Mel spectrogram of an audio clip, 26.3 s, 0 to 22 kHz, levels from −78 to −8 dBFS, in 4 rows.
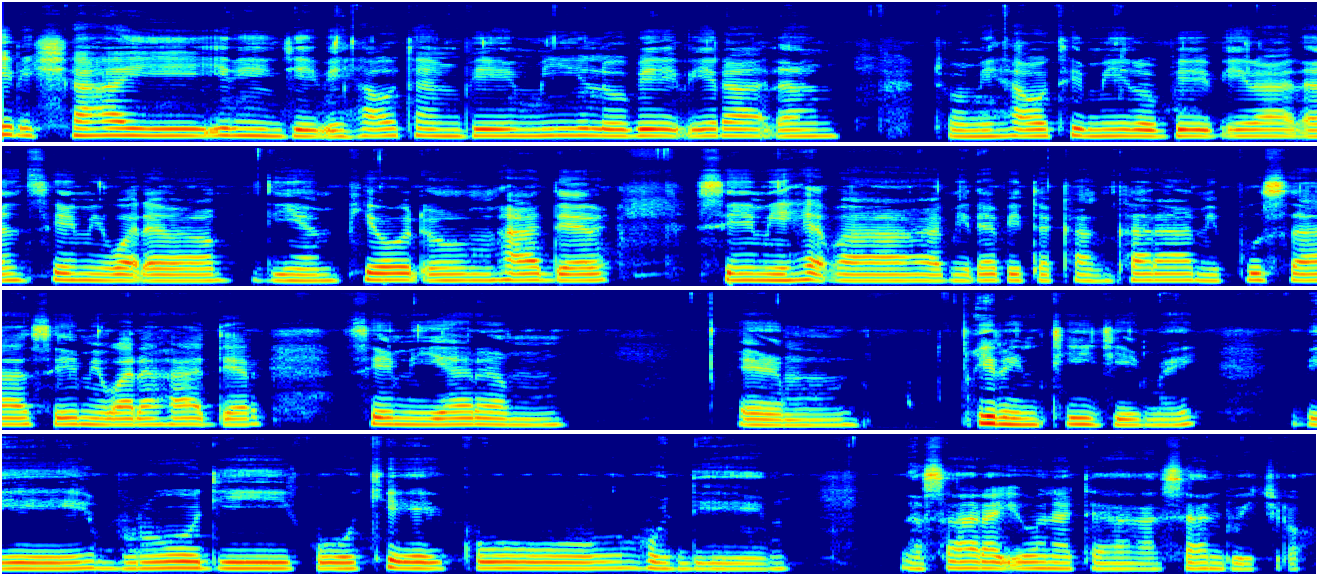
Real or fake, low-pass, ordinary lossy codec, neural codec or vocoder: real; none; none; none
